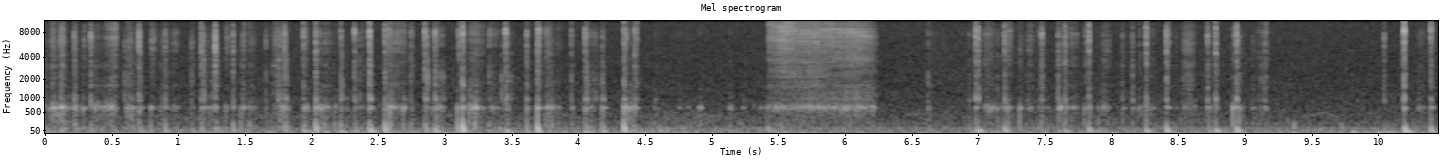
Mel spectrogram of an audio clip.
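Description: An empty, hollow, brown printed paper coffee cup is held upside down close to the mic and tapped with long nails, giving a dense run of quick, dry, clicky taps with a hollow resonance near 600 Hz and a low thud underneath. Partway through, the tapping pauses for a brief bright, brushy rustle, then the rapid, uneven tapping resumes until the end.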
